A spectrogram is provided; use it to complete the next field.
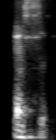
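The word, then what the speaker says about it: passé: এটা হচ্ছে ইয়ের উপর অ্যাকশন এগু থাকলে সাউন্ডটা উ না হয়ে এ হয়ে যায়।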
